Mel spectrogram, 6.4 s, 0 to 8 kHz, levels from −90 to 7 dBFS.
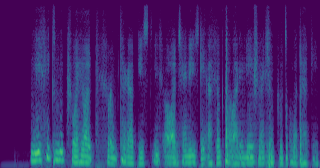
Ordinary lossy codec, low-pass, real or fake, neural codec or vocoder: none; 7.2 kHz; fake; codec, 16 kHz, 0.5 kbps, FreqCodec, smaller model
